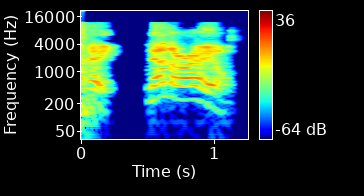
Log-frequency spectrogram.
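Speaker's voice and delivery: very high-pitched, loud shout. Voicing a character who calls for another ale: shouting for another ale. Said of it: "he shouts out".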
